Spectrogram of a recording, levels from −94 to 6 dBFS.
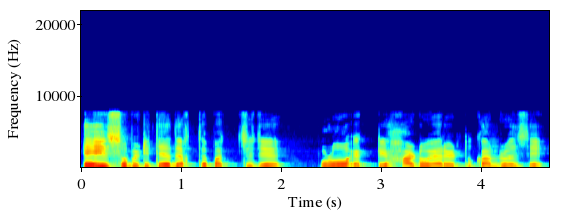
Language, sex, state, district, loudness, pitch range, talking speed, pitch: Bengali, male, Assam, Hailakandi, -18 LUFS, 150-170 Hz, 130 wpm, 155 Hz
